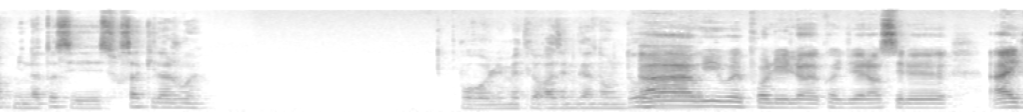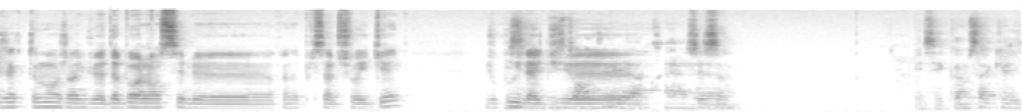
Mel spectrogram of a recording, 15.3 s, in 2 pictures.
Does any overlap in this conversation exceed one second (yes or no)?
yes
